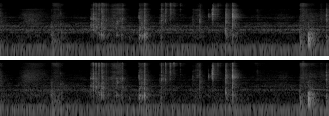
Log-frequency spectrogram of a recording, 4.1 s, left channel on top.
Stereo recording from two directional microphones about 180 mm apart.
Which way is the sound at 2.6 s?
35° right (ahead or behind).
